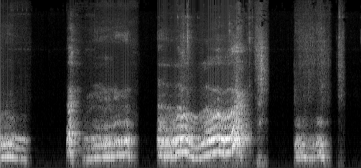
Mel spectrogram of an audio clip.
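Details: Frightened Chihuahua facing a stuffed toy horse: steady low growls that rise into a wavering, whining snarl, then a final short growl after a pause.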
